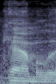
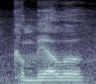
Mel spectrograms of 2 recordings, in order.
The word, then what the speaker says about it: Kamala: Our whole country gonna be bankrupt if we let Kamala Harris become president. Ain't nobody even pronouncing her name correctly on TV. Her name is Kamala, but they keep Kamala, Kamala, Camilla.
